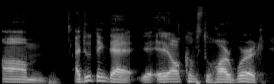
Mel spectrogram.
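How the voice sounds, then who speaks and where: A man co-hosting a loose live-stream chat at a middle pitch, with dry, close sound. He speaks bluntly and swears casually, reading out viewer questions and riffing on them. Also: normal speed, dry recording. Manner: loose, profane, reads chat questions aloud. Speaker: podcast co-host.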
